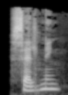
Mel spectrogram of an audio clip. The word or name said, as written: saltning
